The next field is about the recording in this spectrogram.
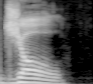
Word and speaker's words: Joel: But hearing my name, Joel, when you hear Americans say it, they're like, Joel? Door.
